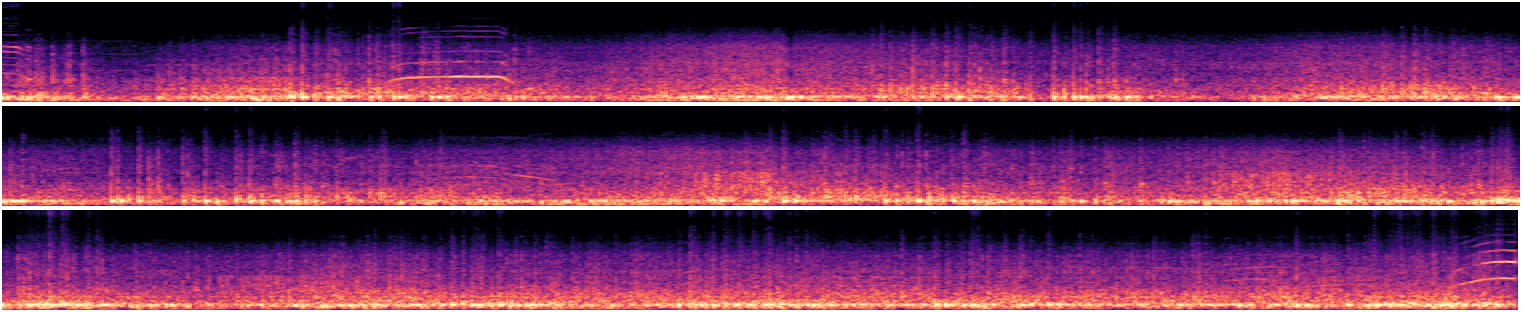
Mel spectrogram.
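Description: Large fireworks display: a dense, continuous barrage of booms and crackling bursts over a deep rumble.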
